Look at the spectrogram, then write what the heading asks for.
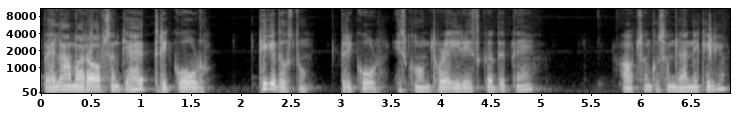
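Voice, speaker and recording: A male teacher giving an exam-prep grammar lesson, asking questions and answering them himself, with a steady refrain of "okay, friends". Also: mid-range voice, fairly quick. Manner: repeats "ठीक है दोस्तों" and asks then answers his own questions.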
